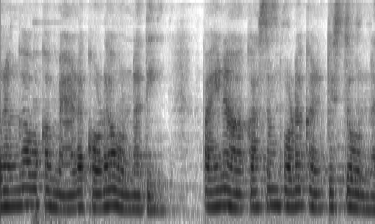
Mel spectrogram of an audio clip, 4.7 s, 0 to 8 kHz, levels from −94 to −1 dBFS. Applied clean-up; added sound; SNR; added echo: neural separator model SepFormer DNS4.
